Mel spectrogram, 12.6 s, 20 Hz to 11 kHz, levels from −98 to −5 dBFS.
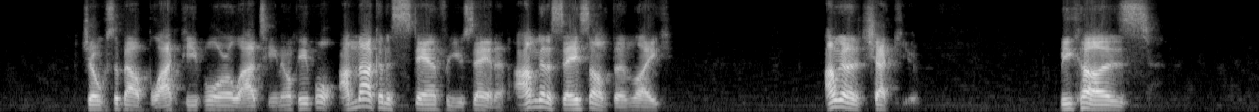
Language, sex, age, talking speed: English, male, 30-49, 135 wpm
